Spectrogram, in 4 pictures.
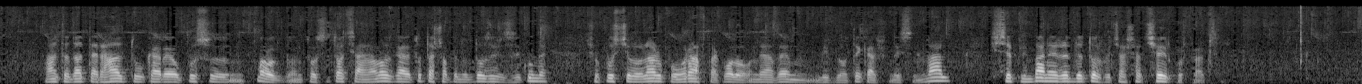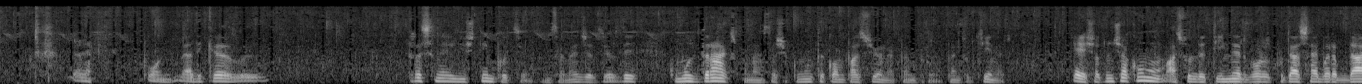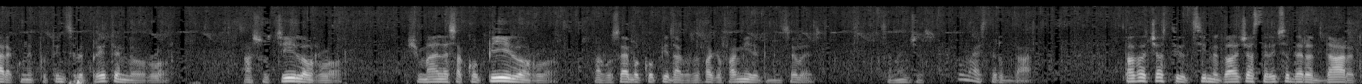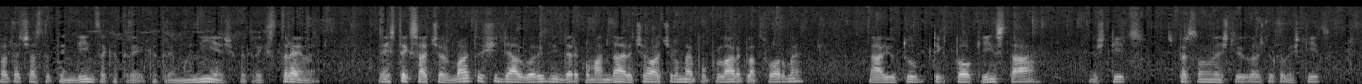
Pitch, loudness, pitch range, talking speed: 120 Hz, -23 LUFS, 110-140 Hz, 165 wpm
